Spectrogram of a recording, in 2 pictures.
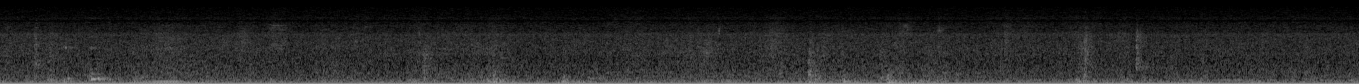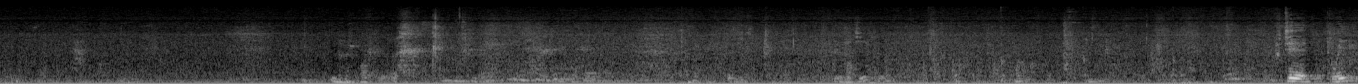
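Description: A middle-aged man speaks calmly and softly, a little way off.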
